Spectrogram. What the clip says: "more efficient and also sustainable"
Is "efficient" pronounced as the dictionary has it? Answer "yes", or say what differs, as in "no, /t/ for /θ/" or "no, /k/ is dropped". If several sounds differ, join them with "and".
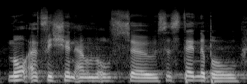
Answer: yes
